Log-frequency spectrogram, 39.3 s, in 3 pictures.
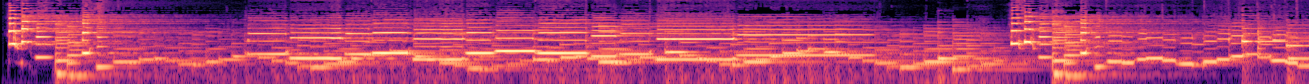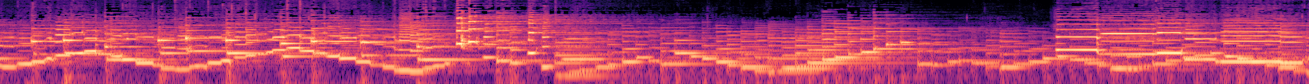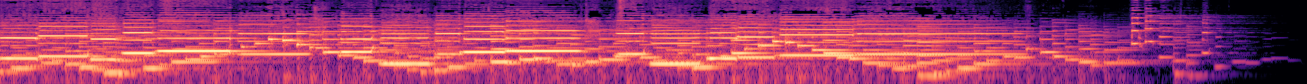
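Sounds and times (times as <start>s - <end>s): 
C clarinet playing: 0.0s - 38.8s.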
